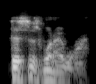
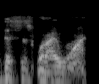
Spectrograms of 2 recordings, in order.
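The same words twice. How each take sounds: First: Said in the usual way. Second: Low, hushed, to himself; quiet inner thought. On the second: Retold or imitated. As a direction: murmur it like a private realization. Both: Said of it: "And I saw that and I said".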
